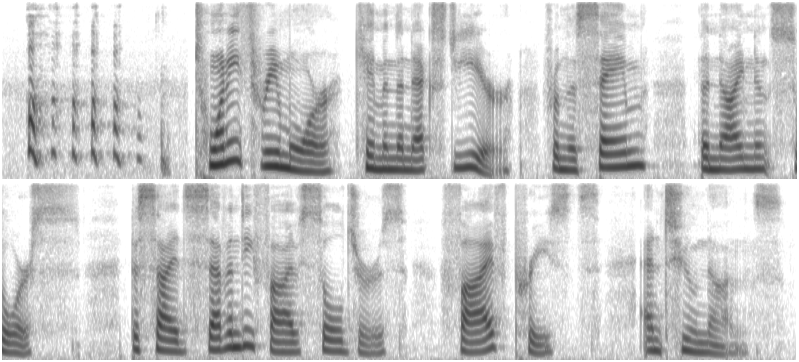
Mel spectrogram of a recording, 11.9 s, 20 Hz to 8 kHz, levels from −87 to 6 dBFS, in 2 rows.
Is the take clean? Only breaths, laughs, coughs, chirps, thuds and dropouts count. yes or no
no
